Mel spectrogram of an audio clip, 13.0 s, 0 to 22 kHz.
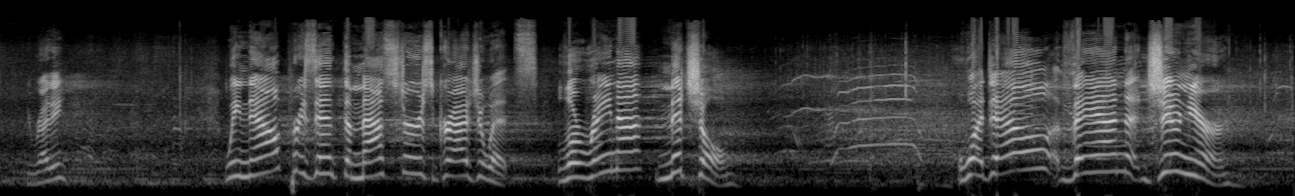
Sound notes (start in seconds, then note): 8.6 applause; 12.6 applause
